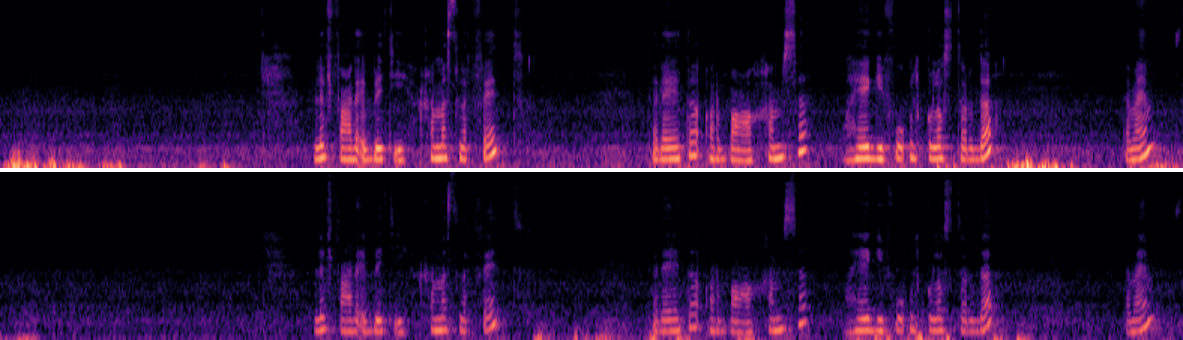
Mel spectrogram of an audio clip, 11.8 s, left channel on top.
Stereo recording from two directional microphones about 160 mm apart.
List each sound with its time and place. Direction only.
3.2 s speech: 40° left (ahead or behind)
6.5 s speech: 45° left (ahead or behind)
11.2 s a woman's voice: 40° left (ahead or behind)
